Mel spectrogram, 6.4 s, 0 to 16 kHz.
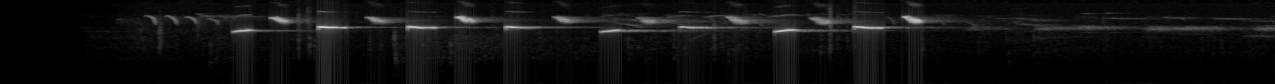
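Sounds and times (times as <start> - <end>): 
great tit Parus major song with quick two-note phrases: 0.9 - 4.6.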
